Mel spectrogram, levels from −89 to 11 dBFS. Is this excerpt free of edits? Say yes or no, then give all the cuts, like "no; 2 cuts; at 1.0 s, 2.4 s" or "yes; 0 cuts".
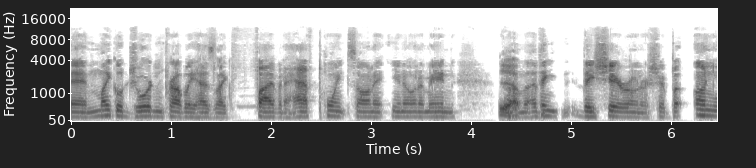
yes; 0 cuts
